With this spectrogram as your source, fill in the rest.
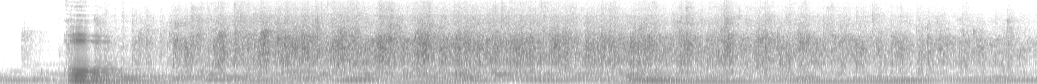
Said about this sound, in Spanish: Y ese aplauso debe ser siempre para nuestro Señor, porque Él es real.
